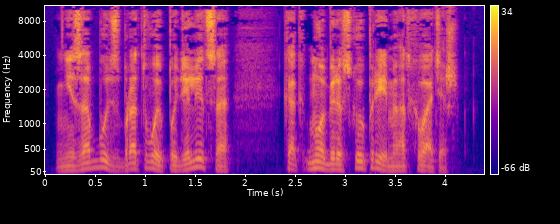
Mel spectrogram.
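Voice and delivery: ordinary delivery, nothing marked

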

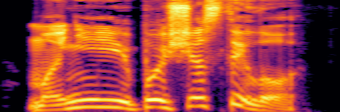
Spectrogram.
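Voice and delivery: sudden exclaiming, calling out. Narrator reads a character's line as he walks up to the group, exclaimed. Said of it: "вигукнув Джолібі".

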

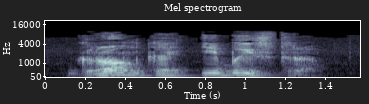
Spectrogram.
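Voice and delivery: ordinary delivery

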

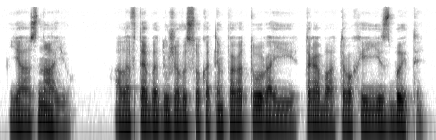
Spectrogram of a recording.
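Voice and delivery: plain reading voice

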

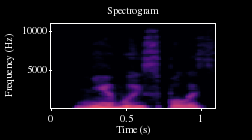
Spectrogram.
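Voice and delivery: plain reading voice

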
